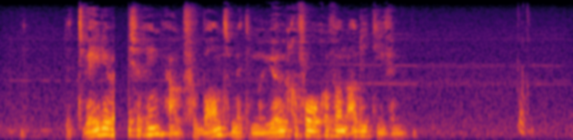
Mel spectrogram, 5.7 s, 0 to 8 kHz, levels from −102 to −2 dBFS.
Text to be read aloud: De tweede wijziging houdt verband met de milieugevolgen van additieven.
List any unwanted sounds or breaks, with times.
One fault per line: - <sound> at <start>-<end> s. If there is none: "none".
- dropout at 1.1-1.3 s
- chirp at 5.2-5.3 s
